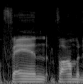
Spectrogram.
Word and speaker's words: Van Gogh: in her throat yes Van Gogh that's the English translation by the way it's too Spanish Van Gogh French Van Gogh so the correct way to pronounce it is to go fan vomit in mouth Van Gogh is just easier okay like one in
